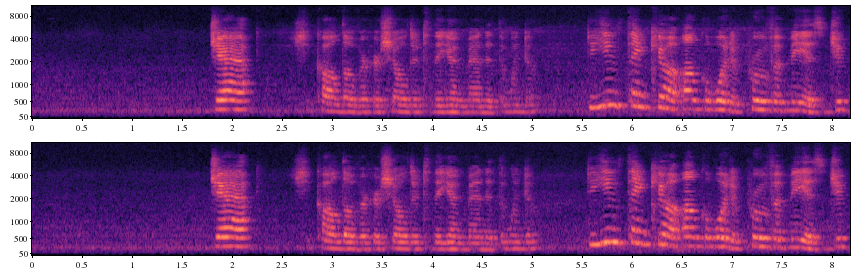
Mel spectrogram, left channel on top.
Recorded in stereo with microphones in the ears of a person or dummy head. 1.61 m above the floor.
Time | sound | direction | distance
1.8 | a woman speaking | 5° left (ahead or behind) | 1.4 m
